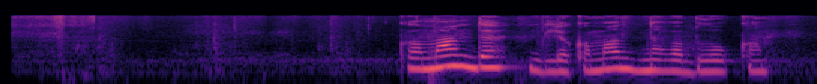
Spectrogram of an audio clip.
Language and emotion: Russian, neutral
